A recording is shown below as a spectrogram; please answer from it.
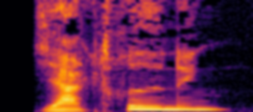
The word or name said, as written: jagtridning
